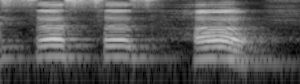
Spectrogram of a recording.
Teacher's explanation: जब जब स बोलेंगे स ह, तो थोड़ा घर्षण और रगड़ होगा। फलस्वरूप उत्पन्न उसमें वायु, मतलब आपके मुंह से उसमें वायु निकलेगी।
